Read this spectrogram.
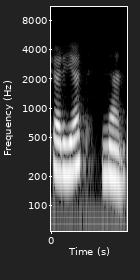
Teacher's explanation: Şəriətlə sözündə isə i ə saitlərin arasına y samiti əlavə olunur. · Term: səs artımı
